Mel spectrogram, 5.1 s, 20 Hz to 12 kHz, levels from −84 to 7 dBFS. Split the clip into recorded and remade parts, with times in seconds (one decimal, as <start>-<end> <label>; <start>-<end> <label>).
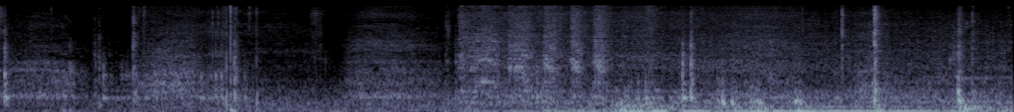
0.0-1.1 recorded; 1.1-2.0 remade; 2.0-5.1 recorded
